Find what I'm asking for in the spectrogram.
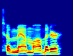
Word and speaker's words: tomatometer: And then Rotten Tomatoes, and I always have problems pronouncing this, the tomatometer, whatever.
